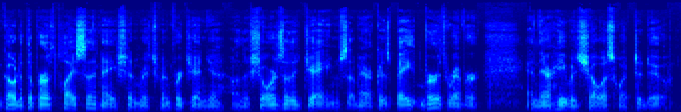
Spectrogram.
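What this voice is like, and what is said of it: Polished radio announcer voice. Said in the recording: “everyone can tell you have a radio voice.”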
